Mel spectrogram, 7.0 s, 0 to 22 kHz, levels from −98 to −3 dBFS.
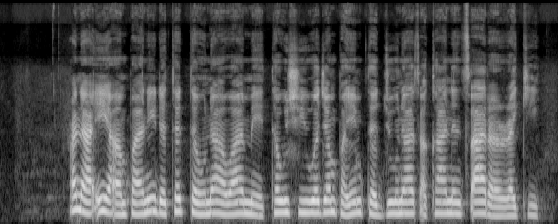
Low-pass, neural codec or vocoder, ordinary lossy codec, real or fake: none; vocoder, 48 kHz, 128 mel bands, Vocos; none; fake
